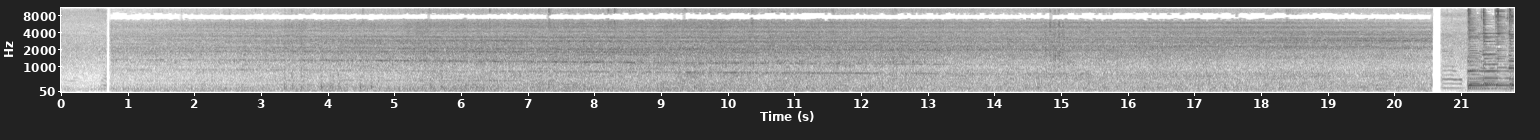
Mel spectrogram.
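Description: KAI diesel-electric locomotive hauling passenger coaches past, the rumble of its engine and wheels on the rails growing louder over the first few seconds, then fading slowly.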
